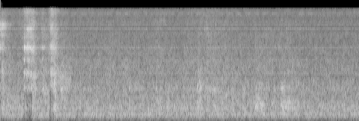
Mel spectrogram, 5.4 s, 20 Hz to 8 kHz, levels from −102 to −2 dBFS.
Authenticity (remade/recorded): remade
